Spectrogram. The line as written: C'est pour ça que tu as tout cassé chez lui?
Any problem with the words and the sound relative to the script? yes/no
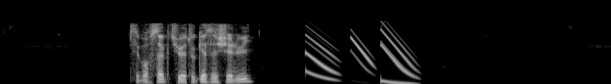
yes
